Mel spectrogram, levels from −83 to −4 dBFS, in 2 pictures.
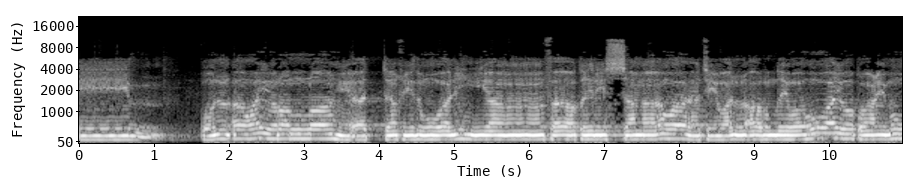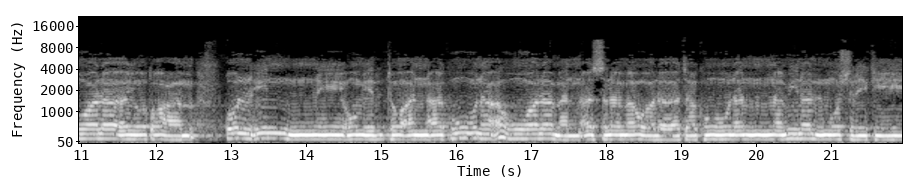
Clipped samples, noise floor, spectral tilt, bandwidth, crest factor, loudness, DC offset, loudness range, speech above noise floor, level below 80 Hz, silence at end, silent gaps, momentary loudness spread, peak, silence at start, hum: under 0.1%; -38 dBFS; -8 dB/octave; 9 kHz; 10 dB; -11 LUFS; under 0.1%; 3 LU; 28 dB; -46 dBFS; 0 s; none; 7 LU; 0 dBFS; 0 s; none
